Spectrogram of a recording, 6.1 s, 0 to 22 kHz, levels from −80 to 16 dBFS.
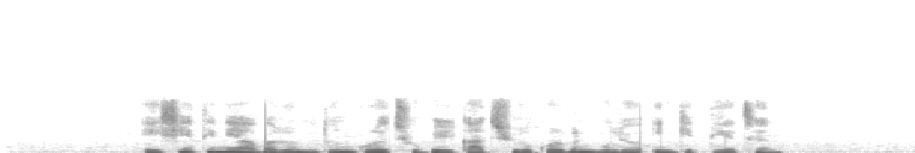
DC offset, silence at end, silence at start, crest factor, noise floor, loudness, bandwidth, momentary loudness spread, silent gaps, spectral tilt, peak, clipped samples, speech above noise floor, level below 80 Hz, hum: under 0.1%; 0.9 s; 0.95 s; 14 dB; -68 dBFS; -29 LUFS; 8 kHz; 9 LU; none; -5.5 dB/octave; -16 dBFS; under 0.1%; 39 dB; -68 dBFS; none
